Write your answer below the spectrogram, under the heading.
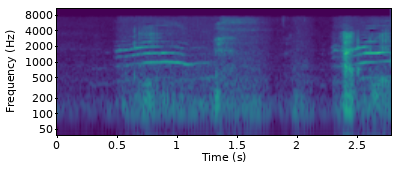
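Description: cat meowing

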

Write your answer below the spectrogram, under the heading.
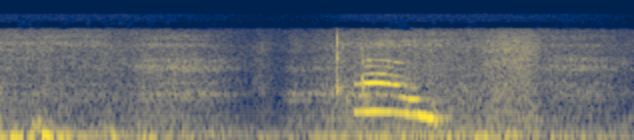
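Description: cat meowing

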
